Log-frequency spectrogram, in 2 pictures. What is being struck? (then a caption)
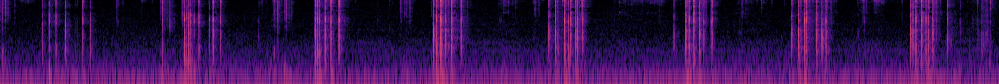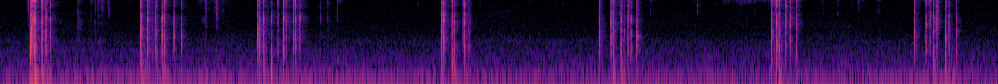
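Glass mosaic tile sheet. A sheet of small, colored, solid glass mosaic tiles is tapped with gold metal filigree finger claws. Sharp, bright clicks come in quick irregular bursts and clusters, each dying away almost instantly. There is little low end, and the background is quiet between taps.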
